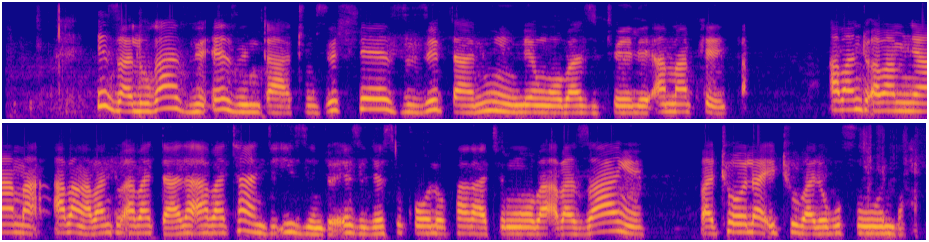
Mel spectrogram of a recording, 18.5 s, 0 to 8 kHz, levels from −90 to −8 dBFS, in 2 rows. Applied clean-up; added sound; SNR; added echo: none; none; none; none.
